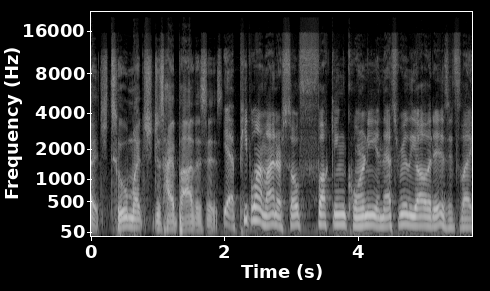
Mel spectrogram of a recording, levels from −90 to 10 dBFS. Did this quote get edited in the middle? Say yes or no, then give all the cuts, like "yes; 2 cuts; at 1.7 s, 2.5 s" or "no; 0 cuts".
no; 0 cuts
